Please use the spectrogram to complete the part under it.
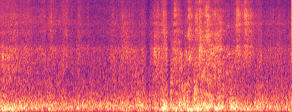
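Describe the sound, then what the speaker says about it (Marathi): Strong wind blasts over a microphone on a motorbike riding through open fields on a Gujarat road. A loud, continuous rough roar of wind buffeting rises and falls slightly with no voices. "यहाँ पे या ओपन फील्ड्स मुळे ना खूप जास्त विंड ब्लास्ट आहे"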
